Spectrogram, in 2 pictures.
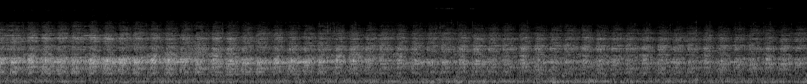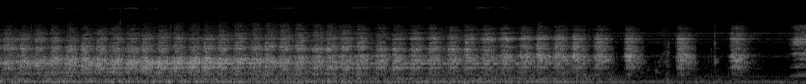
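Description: HO scale model freight cars rolling along the track, a steady rush of metal wheels on rail that grows fainter as the train passes. Near the end the sound breaks up into short pieces as the caboose rolls by.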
